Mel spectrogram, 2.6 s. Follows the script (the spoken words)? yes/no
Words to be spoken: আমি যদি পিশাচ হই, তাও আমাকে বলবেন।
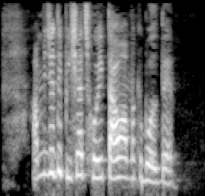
yes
